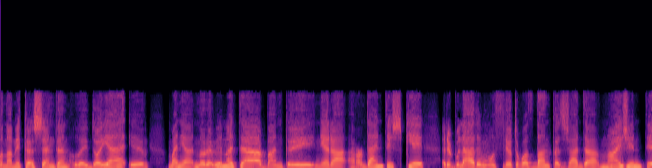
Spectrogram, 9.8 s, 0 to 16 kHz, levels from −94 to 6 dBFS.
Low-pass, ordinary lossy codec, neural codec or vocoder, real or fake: 7.2 kHz; MP3, 64 kbps; codec, 16 kHz, 0.5 kbps, X-Codec, HuBERT features, trained on balanced general audio; fake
